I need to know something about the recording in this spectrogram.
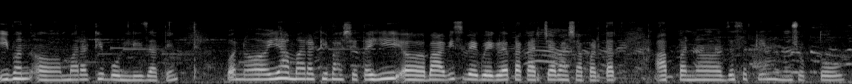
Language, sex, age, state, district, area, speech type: Marathi, female, 18-30, Maharashtra, Nashik, rural, spontaneous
